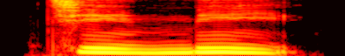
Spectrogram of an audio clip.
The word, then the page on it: 紧密: jǐn mì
